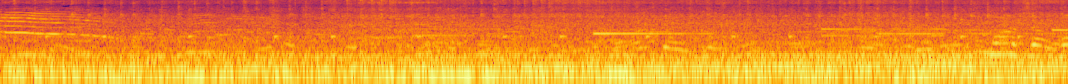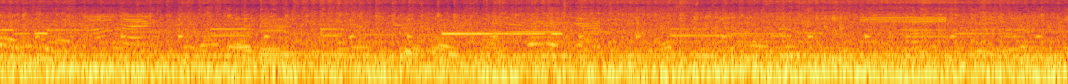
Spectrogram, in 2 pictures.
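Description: Busy night market crowd: overlapping chatter over a steady low engine rumble from road traffic, with music playing. A brief falling tone sounds right at the start.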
